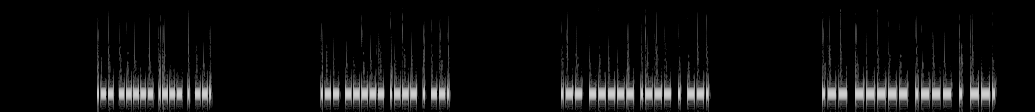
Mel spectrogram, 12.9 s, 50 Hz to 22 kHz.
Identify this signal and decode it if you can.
Morse code, heard as a keyed tone, about 43 wpm, 700 Hz. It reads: W0JEG W0JEG W0JEG W0JEG
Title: Speed Racing - USA 1x3 Call Signs 35wpm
